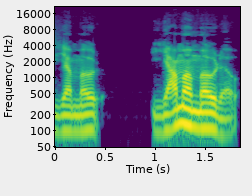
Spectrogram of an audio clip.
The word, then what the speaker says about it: Yamamoto: I always feel like I'm gonna mispronounce his name, but it is Yamamoto.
